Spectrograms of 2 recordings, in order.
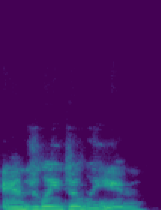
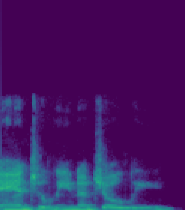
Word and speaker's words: Angelina Jolie: gosh this looks like Angelina Jolene Loki who and Angeline Jolene she acts in a lot of action movies did I am I saying her name wrong are we talking about Angelina Jolie yeah what did I say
